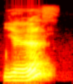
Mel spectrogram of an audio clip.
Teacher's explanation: the response that is expected is, Yes, with a rising tone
